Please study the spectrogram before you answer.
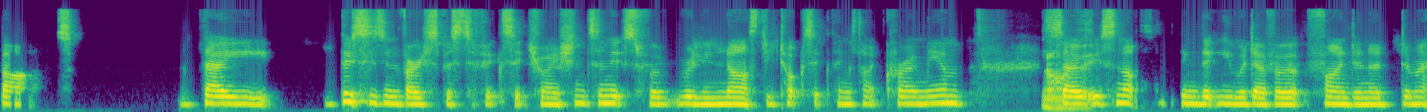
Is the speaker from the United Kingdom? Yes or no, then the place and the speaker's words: yes; South East England, United Kingdom; where I grew up in Surrey, they used to have fluoridated water.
